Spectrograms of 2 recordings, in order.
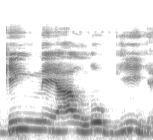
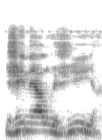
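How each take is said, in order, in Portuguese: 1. Começa com um som forte de g. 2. Começa com um som suave e arrastado de zh. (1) "em grego, seria genealogia" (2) "aquele som arrastado como se lêssemos"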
